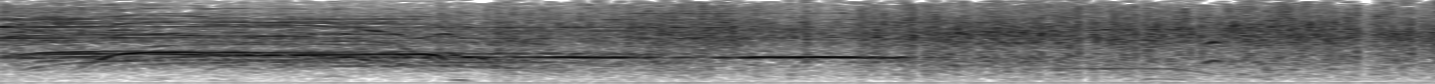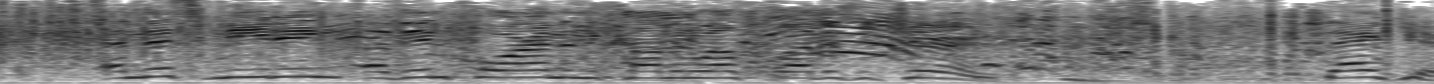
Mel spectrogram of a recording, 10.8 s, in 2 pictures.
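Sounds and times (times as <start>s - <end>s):
whoops and cheers: 0.0s - 4.6s
large audience applause: 0.0s - 9.9s
laughter: 4.1s - 5.1s, 5.8s - 10.7s
speech: 5.8s - 10.7s.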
